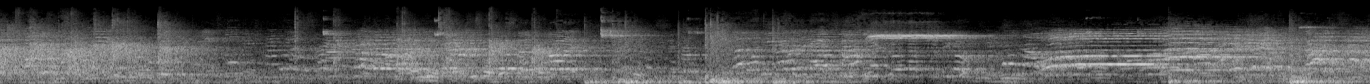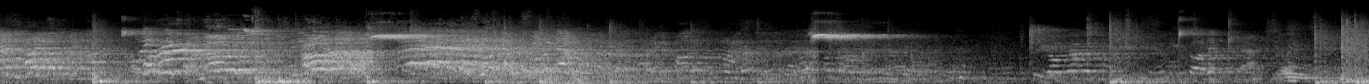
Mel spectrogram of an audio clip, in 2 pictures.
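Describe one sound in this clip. A volleyball is struck with a hard slap.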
